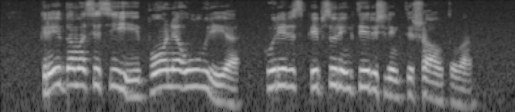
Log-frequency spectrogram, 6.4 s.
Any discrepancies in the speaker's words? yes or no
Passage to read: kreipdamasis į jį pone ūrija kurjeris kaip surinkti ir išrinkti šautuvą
no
